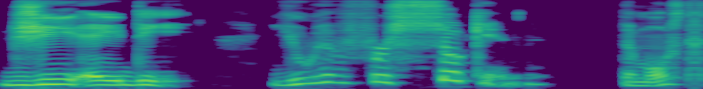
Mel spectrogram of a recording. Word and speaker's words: Gad: for g a d g a d cannot properly be pronounced as ADD with a G g a d remember Airy the a carries a ah or ah so Gad can only properly be pronounced as odd with a G time with a G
